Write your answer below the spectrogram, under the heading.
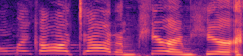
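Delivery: mock overjoyed, excited gushing, very high-pitched. Retelling the scene where the returned dog greets his owner: retelling an excited greeting. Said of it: "And he's so excited".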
